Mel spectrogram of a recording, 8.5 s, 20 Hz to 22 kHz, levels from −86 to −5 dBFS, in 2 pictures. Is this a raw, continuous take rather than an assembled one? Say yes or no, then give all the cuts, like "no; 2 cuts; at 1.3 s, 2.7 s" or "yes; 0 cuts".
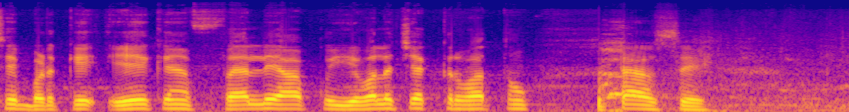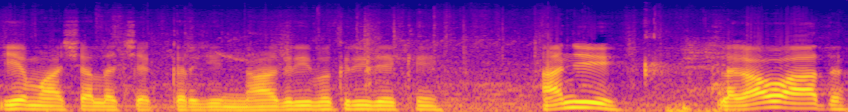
no; 1 cut; at 3.0 s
